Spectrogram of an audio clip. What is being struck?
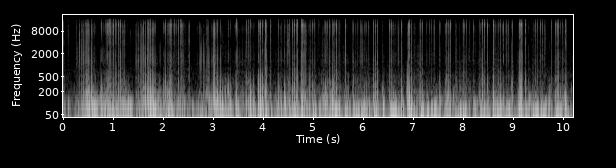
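Ribbed wax candle.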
